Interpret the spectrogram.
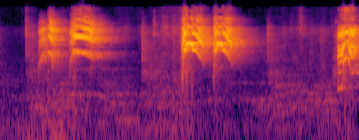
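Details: Harsh, grating screeches from a yellow ringneck parakeet breeding pair come in pairs of quick squawks with pauses between, the last a short sharp burst.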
